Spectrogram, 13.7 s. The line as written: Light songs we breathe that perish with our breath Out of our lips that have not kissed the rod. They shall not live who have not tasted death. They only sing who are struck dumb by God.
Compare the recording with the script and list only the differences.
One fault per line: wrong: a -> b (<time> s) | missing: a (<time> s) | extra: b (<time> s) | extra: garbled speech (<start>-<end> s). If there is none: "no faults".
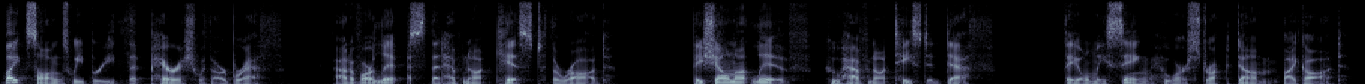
wrong: Light -> Bite (0.0 s)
